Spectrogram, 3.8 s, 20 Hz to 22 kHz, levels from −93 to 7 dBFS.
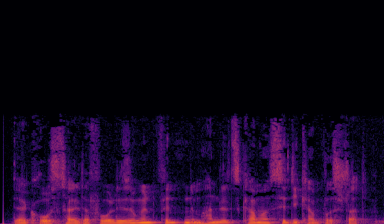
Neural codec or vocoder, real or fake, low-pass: none; real; 10.8 kHz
